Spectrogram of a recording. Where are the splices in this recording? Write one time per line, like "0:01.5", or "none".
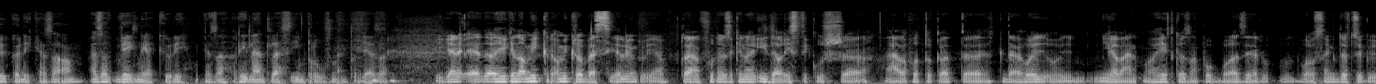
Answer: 0:01.1
0:04.6
0:06.4
0:07.1
0:10.0
0:11.3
